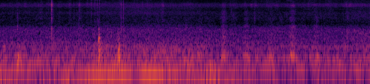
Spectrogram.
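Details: Bees at a bee farm, a low droning hum with short steady tonal stretches rising and fading, over a dense background of soft clicks and rustling.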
